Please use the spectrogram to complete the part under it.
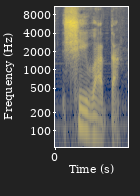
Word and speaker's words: Shibata: es eh, T-O-S-H-I-Y-U-K-I, Toshiyuki, y el apellido es Shibata, S-H-I. B-A-T-A, Toshiyuki Shibata.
